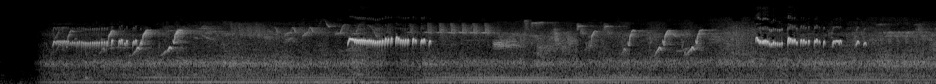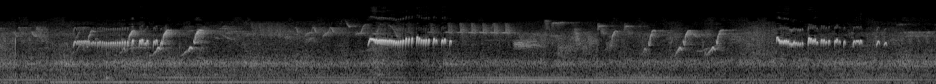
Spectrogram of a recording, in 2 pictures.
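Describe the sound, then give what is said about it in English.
A willow flycatcher along the lower San Pedro River gives a high-pitched warbling trill interaction call, about four bright bursts spaced a few seconds apart, set against a busy backdrop of other bird chirps and a low, steady hum. “Perhaps the most common type of interaction call is a high-pitched warbling trill heard here from a bird along the lower San Pedro River.”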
